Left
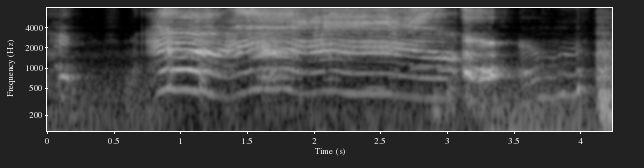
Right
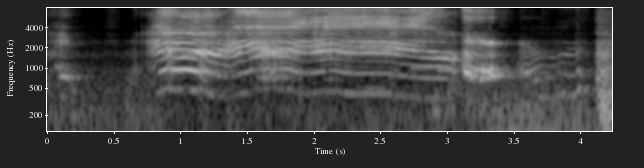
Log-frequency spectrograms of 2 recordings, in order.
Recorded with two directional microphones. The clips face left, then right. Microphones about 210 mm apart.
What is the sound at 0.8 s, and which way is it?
Baby cry, 25° left (ahead or behind).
